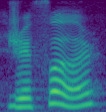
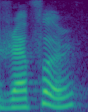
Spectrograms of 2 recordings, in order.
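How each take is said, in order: First: रेफर with a short i, ri-FER, slightly slow; correct refer. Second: रेफर with an open e, REF-er; wrong refer. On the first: Teacher shows the correct refer. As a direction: say रेफर as ri-FER, stress on the end. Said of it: "ये होता है रेफर". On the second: Teacher shows the common wrong refer. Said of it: "लेकिन ये रेफर नहीं होता है". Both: Shown as a demonstration.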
